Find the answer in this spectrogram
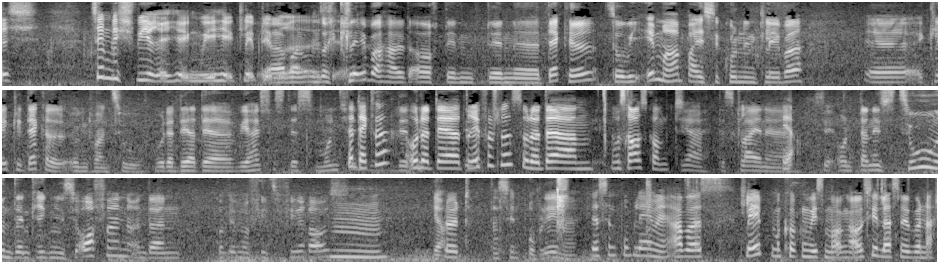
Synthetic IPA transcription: ɪç | t͡siːmlɪçʃv̥iːʁɪçʔɪ̰ɐɡŋ̩tv̥iːhiːɐkʰl̥eːp̚d̥iavaɪlʊnzɐkl̥eːbɐɦalta̰ʊxd̥eːnd̥eːnɛːdɛkl̩z̥oːviːʔɪmɐbaɪzekʰʊndən̩kleːbɐ | ʔɛːkleːp̚td̥iːɐdɛkl̩ʔɪ̰ɐɡŋ̩tv̥ant͡suːʔoːdɐdeːɐdeːɐviːhaɪstɛsd̥asmɔnçdeːɐdɛkl̩dʔoːdɐdeːɐdʁeːfɐʃlʊsʔoːdɐdeːɐɛmvoːsʁaʊskʰɔmtjaːd̥askl̥aɪnəja̰ː | sʔʊnt̚d̥anɪstt͡suːʊnt̚d̥ankʁ̥iːɡ̚misʔɔfənʊ̰nt̚d̥an | kʰɔmtʔɪmɐfiːlt͡su̥fiːlʁaʊsm̩ | jabløːt | d̥asz̥ɪnt̚pʁ̥obleːməd̥asz̥ɪnt̚pʁ̥obleːməʔa̰ːbɐɛs | kʰleːp̚tmaːlkʰʊkŋ̩viːsmɔɐɡŋ̩ʔa̰ʊsz̥iːtlasn̩viːɐybɐna̰χt

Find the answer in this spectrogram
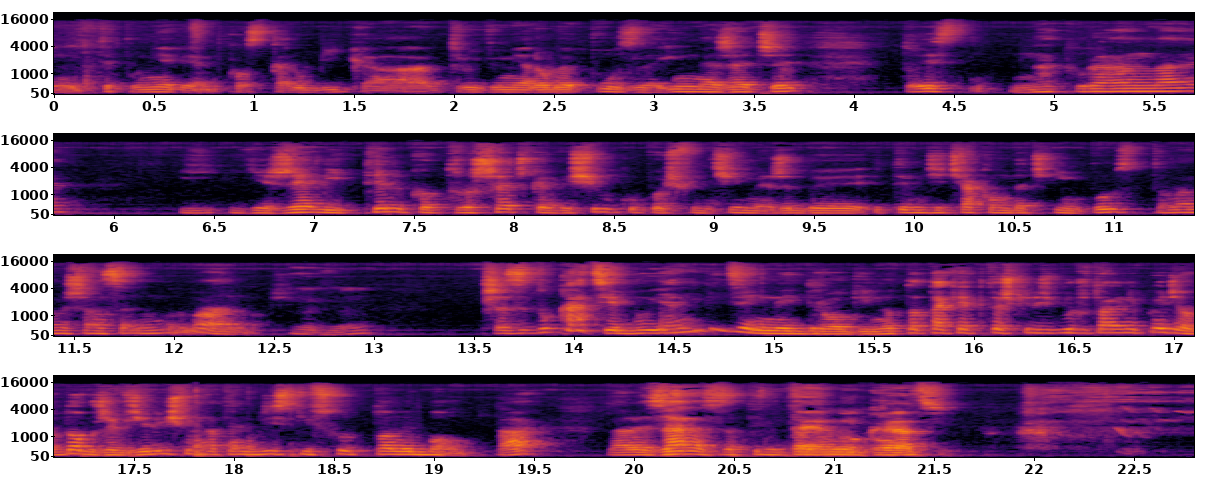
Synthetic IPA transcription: t̪ɘpuɲɛvʲjɛmkɔst̪kaɾubʲikʰa̰t̪ɾujvɘmʲjaɾɔvɛpuzlɛinːɛʐɛt͡ʂɘ | t̪ɔjɛst̪nat̪uɾalnɛ | ijɛʐɛlʲit̪ɘlkɔt̪ɾɔʂɛt͡ʂkɛvɘɕiwkupɔɕfʲjeɲt͡ɕimɘʐɛbɘt̪ɘmd͡ʑet͡ɕakɔmd̪at͡ɕimpulst̪ɔmamɘʂãñsɛnanɔɾmalnɔ̰ɕ | pʂɛz̬ɛd̪ukat̪sʲjɛbɔjaɲɛvʲid̪zɛinːɛjd̪ɾɔɡʲinɔt̪ɔt̪akjakːt̪ɔɕkʲɛd̪ɘɪʑbbɾut̪alɲɛpɔvʲjed͡ʑawd̪ɔbʐɛvʑelʲiɕmɘnat̪ɛnblʲiskʲifsxut̪ːɔnɘbɔnt̪ːak | nɔalɛzaɾazːat̪ɘmʲit̪ɔnamkɾasji

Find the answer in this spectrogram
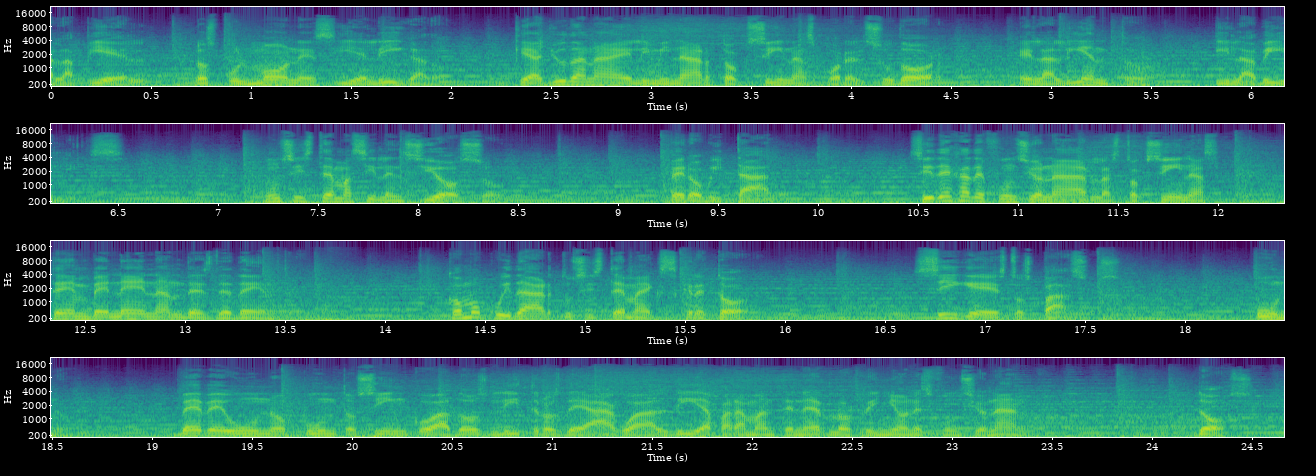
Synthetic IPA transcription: ala̰pje̞lːo̞spulmo̞ne̞sie̞liɣa̰ðo̞̰ | ke̞aʝuðanaelimĩnaɾt̪o̞ksinaspo̞ɾe̞̰lsuðo̞ɾ | e̞lalje̞nt̪o̞̰ | ilaβilḭs | unsist̪e̞masile̞nsjo̞so̞̰ | pe̞ɾo̞βit̪a̰l | siðe̞xaðe̞funsjo̞naɾlast̪o̞ksinas | t̪e̞ːmbe̞ne̞nand̪e̞zðe̞ðe̞nt̪ɾo̞̰ | ko̞mo̞kwiðaɾt̪usist̪e̞maekskɾe̞t̪o̞̰ɾ | siɣe̞est̪o̞spa̰so̞̥s | uno̞̰ | be̞βe̞uno̞punt̪o̞siŋko̞aðo̞slit̪ɾo̞zðe̞aɣwaːld̪iapaɾamãnt̪e̞ne̞ɾlo̞sriɲo̞nesfunsjo̞nãnd̪o | d̪o̞s

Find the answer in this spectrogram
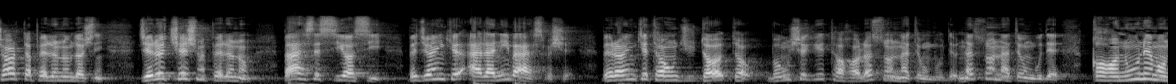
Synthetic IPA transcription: t͡ʃʰɒːɾt̪ʰɒpʰe̞lonomd̪ɒːʃt̪ḭmd͡ʒe̞lot͡ʃʰe̞ʃmepʰe̞lonom | b̥æhse̞sijɒːsiː | b̥e̞d͡ʒɒːjeiːŋcʰeʔælæniːbæhsbe̞̰ʃḛ | b̥eɾɒːjiːŋcʲʰet̪ʰɒunt̪ːt̪ːbeunʃeklit̪ʰɒːɦɒːlɒːsonːæt̪ʰemunbṵːd̪enæsonːæt̪ʰemunbuːd̪eɢ̥ɒːnuːne̞mun

